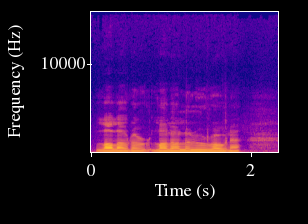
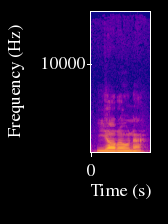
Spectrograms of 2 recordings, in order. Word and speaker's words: Llorona: So, from an English point of view, it would sound like Llorona. But for those who know a little bit of Spanish, two L's together basically means a Y sound.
